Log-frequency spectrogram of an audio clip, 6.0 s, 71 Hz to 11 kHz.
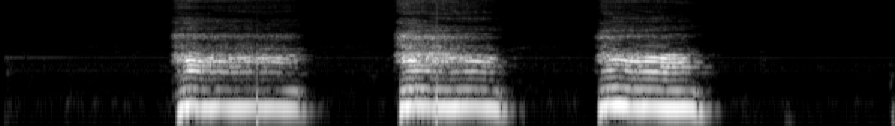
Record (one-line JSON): {"exhalation_length": "6.0 s", "exhalation_amplitude": 22509, "exhalation_signal_mean_std_ratio": 0.54, "survey_phase": "beta (2021-08-13 to 2022-03-07)", "age": "65+", "gender": "Male", "wearing_mask": "No", "symptom_none": true, "smoker_status": "Never smoked", "respiratory_condition_asthma": false, "respiratory_condition_other": false, "recruitment_source": "REACT", "submission_delay": "2 days", "covid_test_result": "Negative", "covid_test_method": "RT-qPCR"}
